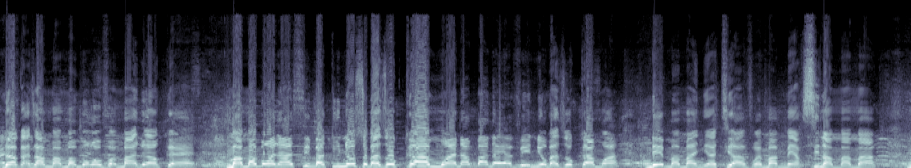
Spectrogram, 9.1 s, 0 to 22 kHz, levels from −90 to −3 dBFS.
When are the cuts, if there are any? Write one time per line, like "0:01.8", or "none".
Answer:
none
